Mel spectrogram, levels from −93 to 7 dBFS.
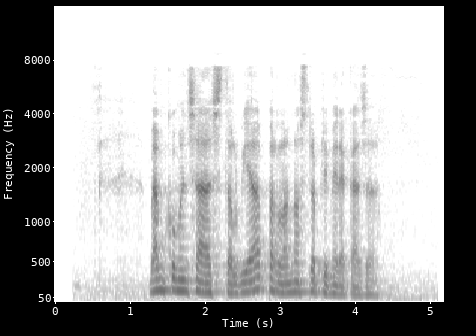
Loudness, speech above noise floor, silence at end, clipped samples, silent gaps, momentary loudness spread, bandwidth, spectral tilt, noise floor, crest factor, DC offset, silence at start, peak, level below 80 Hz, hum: -42 LUFS; 30 dB; 0.7 s; under 0.1%; none; 11 LU; 7.8 kHz; -5.5 dB/octave; -71 dBFS; 18 dB; under 0.1%; 0.55 s; -26 dBFS; -66 dBFS; none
